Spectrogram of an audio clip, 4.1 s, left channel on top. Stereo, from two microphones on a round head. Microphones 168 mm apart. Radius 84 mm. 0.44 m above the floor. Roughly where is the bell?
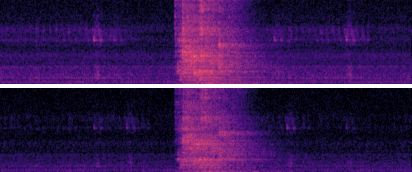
I don't hear a bell.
